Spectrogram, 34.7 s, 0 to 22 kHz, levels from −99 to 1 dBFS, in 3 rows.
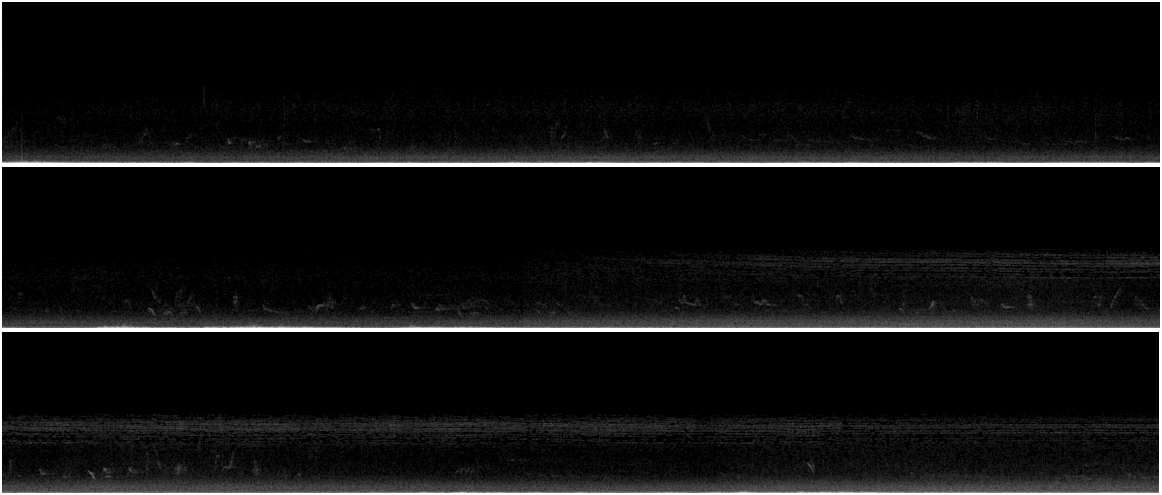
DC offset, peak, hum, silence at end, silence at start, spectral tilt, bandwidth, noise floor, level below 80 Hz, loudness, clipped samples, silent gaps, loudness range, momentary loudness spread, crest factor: under 0.1%; -14 dBFS; none; 0 s; 0 s; -8 dB/octave; 1.7 kHz; -58 dBFS; -38 dBFS; -43 LUFS; under 0.1%; none; 19 LU; 22 LU; 22 dB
